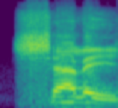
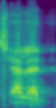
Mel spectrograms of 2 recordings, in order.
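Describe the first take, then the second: First: শ্যালেই as "she-lay"; correct pronunciation. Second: চ্যালেট with ch and final t; learner's চ্যালেট, hard ending; common mispronunciation. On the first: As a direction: model শ্যালেই with a gliding end. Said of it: "এর উচ্চারণ হবে". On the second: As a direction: say "che-let" as spelt. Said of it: "আমরা বলি চ্যালেট". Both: Shown as a demonstration.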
